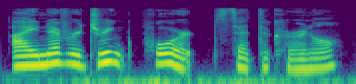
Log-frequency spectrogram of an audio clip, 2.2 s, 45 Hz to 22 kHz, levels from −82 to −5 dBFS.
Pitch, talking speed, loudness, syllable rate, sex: 185 Hz, 190 wpm, -17 LUFS, 5.1 syllables/s, female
